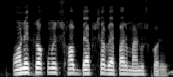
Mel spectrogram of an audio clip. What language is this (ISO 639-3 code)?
ben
